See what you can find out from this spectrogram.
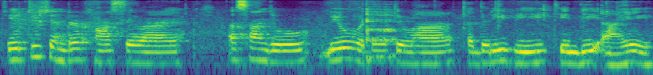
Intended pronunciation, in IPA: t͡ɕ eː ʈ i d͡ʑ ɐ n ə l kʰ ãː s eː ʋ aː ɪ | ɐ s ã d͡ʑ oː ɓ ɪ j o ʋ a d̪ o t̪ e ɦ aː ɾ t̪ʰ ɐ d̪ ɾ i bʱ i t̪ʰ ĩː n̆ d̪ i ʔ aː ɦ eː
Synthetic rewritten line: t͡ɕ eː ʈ i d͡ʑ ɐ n ə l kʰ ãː s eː ʋ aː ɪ | ɐ s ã d͡ʑ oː ɓ i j o ʋ ɐ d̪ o t̪ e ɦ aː ɾ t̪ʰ ɐ d̪ ɾ i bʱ i t̪ʰ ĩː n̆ d̪ i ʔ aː ɦ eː

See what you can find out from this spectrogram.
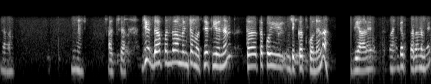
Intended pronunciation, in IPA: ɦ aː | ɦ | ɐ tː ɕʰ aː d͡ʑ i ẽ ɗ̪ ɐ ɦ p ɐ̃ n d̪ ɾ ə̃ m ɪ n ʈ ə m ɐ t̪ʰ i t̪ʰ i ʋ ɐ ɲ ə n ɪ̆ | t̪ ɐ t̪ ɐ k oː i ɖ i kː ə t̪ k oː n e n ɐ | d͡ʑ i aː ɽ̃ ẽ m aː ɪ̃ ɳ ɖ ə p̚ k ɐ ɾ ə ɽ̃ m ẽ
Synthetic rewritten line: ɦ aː | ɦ | ɐ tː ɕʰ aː d͡ʑ i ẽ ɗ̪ ɐ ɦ p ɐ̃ n d̪ ɾ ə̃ m ɪ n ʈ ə m ɐ t̪ʰ e t̪ʰ i ʋ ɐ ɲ ə n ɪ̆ | t̪ ɐ t̪ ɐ k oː i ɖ ɪ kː ə t̪ k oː n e n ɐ | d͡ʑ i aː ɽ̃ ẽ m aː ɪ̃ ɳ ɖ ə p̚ k ɐ ɾ ə ɽ̃ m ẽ

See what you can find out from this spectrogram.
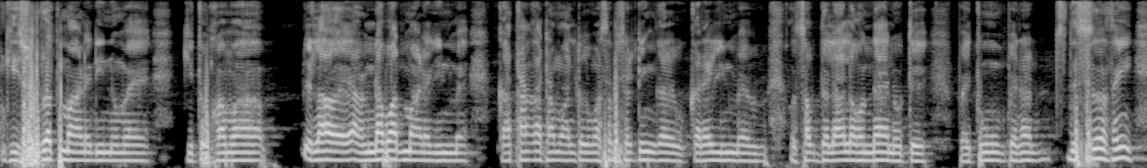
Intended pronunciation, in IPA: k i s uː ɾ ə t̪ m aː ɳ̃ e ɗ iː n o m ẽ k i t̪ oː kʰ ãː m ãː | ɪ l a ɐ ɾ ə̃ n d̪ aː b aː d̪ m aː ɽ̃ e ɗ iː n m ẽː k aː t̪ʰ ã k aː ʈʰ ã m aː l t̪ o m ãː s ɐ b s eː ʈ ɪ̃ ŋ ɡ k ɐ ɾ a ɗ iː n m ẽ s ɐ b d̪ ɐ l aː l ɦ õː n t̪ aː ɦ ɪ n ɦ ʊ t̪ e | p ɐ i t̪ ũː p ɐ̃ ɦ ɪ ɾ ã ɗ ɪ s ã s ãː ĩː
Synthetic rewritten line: k i s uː ɾ ə t̪ m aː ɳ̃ e ɗ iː n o m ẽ k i t̪ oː kʰ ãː m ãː | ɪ l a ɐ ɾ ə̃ n d̪ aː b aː d̪ m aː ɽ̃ e ɗ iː n m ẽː k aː t̪ʰ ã k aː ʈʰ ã m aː l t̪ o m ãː s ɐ b s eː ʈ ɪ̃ ŋ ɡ k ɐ ɾ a ɗ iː n m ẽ s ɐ b d̪ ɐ l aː l ɦ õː n d̪ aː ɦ ɪ n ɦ ʊ t̪ e | p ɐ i t̪ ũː p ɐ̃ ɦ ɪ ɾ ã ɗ ɪ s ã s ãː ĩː

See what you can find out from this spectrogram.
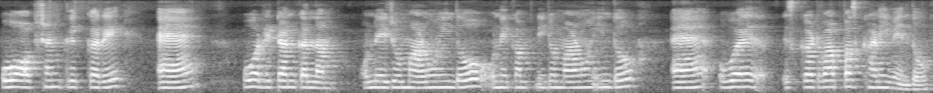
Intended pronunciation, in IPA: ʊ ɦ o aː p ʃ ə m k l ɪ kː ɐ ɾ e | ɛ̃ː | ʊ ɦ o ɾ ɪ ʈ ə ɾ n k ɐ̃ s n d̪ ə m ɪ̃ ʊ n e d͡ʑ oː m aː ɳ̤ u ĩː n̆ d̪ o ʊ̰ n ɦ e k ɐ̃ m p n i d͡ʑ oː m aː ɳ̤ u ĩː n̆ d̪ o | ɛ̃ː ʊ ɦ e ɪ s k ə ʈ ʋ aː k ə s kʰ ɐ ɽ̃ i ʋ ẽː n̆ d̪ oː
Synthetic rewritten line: ʊ ɦ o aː p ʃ ə n k l ɪ kː ɐ ɾ e | ɛ̃ː | ʊ ɦ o ɾ ɪ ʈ ə ɾ n k ɐ̃ n d̪ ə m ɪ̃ ʊ n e d͡ʑ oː m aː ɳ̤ u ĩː n̆ d̪ o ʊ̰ n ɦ e k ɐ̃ m p n i d͡ʑ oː m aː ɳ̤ u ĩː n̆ d̪ o | ɛ̃ː ʊ ɦ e ɪ s k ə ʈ ʋ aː p ə s kʰ ɐ ɽ̃ i ʋ ẽː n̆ d̪ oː

